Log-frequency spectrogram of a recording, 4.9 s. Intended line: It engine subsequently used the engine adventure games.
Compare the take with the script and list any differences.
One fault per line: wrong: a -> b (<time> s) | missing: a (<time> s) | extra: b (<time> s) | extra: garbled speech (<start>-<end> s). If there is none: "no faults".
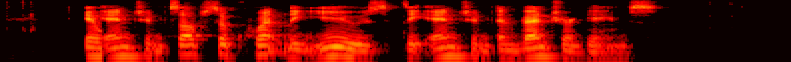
no faults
